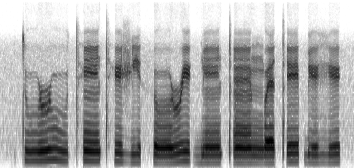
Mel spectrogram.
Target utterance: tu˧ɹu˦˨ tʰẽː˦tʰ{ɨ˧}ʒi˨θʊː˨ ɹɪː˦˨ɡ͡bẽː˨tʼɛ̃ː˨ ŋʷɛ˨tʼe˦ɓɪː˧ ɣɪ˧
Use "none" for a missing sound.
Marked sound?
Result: ɪ˧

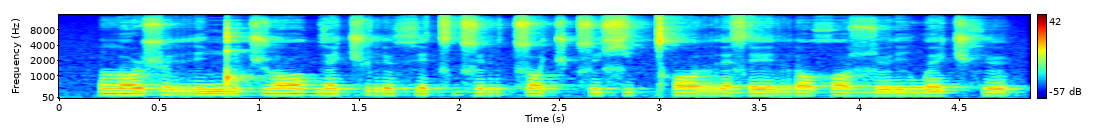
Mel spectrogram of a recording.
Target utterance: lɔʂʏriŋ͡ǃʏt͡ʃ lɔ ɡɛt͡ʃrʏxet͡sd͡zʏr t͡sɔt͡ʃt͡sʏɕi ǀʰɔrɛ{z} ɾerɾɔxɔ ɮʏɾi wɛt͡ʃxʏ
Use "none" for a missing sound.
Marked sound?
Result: z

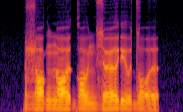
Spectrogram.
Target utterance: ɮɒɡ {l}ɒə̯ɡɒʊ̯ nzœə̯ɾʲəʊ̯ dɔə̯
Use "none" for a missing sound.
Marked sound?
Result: n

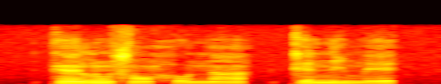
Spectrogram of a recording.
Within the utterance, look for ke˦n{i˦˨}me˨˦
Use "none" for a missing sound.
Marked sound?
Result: i˦˨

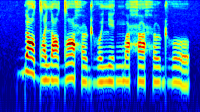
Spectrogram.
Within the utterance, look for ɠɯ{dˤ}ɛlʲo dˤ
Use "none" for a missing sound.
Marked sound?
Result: dˤ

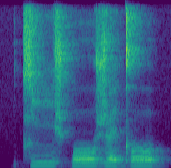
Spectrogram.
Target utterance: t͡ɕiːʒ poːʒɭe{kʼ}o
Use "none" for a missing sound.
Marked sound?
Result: kʼ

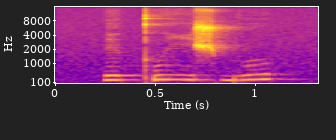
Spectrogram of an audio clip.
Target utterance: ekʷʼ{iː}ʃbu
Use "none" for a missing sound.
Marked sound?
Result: iː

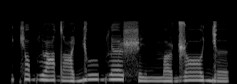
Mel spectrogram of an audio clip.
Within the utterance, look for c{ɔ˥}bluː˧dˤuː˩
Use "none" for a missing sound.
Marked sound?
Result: ɔ˥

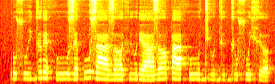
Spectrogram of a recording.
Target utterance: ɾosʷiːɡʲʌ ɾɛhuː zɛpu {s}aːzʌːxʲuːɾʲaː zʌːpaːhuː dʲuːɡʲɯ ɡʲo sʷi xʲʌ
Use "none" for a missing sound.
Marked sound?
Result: z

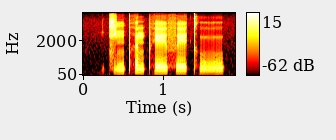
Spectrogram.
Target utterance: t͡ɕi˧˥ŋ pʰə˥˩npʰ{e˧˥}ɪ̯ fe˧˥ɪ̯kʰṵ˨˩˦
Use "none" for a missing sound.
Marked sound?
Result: e˧˥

